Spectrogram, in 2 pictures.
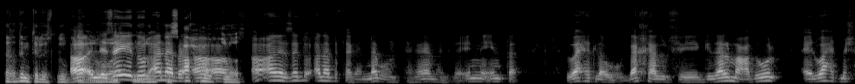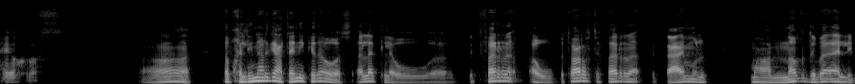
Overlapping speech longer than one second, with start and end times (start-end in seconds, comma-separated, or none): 0.7-2.5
